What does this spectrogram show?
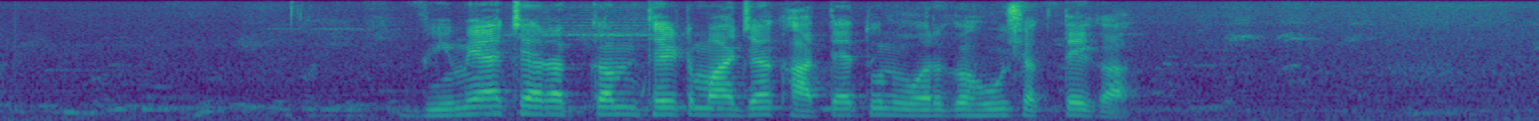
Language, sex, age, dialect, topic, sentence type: Marathi, male, 18-24, Standard Marathi, banking, question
